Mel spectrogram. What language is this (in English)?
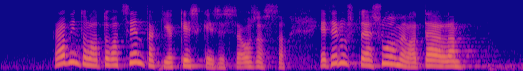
Finnish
